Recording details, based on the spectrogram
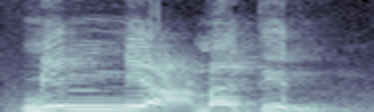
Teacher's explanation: secara kesempurnaan dengung dia tergolong kepada akmal, yang paling sempurna dengungnya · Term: idgham bi gunnah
